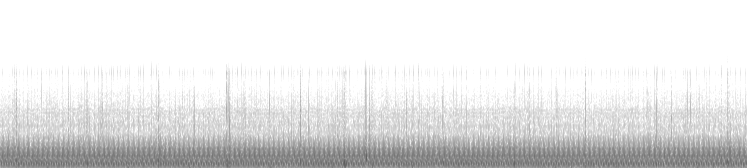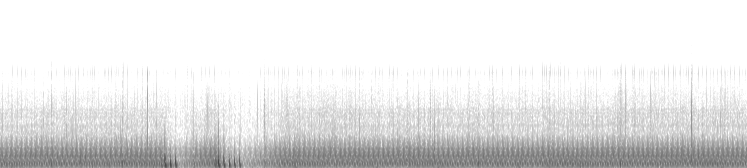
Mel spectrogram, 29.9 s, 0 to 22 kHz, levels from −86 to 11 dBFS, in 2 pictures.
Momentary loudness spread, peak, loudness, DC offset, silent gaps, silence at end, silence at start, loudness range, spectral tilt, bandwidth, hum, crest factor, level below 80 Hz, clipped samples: 2 LU; -10 dBFS; -34 LUFS; under 0.1%; none; 0 s; 0 s; 3 LU; -12 dB/octave; 4.4 kHz; 60 Hz at -45 dBFS; 22 dB; -42 dBFS; under 0.1%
